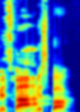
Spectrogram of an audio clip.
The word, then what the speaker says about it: Misbah: Misbah. – M-I-S-B-A-H. M-I-S-B-A-H. Yeah, that said it right.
